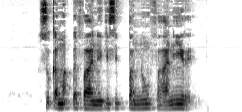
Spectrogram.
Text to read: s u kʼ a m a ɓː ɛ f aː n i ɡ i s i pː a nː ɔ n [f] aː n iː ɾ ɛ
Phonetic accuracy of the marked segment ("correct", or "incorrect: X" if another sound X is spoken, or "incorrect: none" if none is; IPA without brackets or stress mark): correct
